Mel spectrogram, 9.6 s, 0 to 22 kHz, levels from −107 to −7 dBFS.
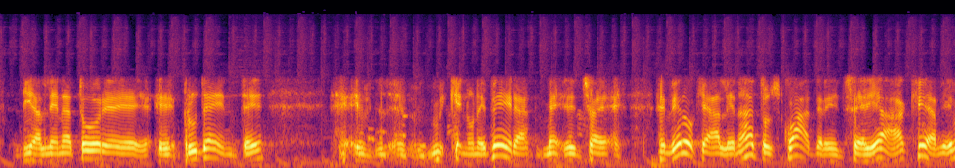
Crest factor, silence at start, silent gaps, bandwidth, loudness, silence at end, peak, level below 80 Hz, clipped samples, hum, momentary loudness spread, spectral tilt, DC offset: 14 dB; 0.15 s; none; 12.5 kHz; -17 LUFS; 0 s; -2 dBFS; -48 dBFS; under 0.1%; none; 9 LU; -6.5 dB/octave; under 0.1%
